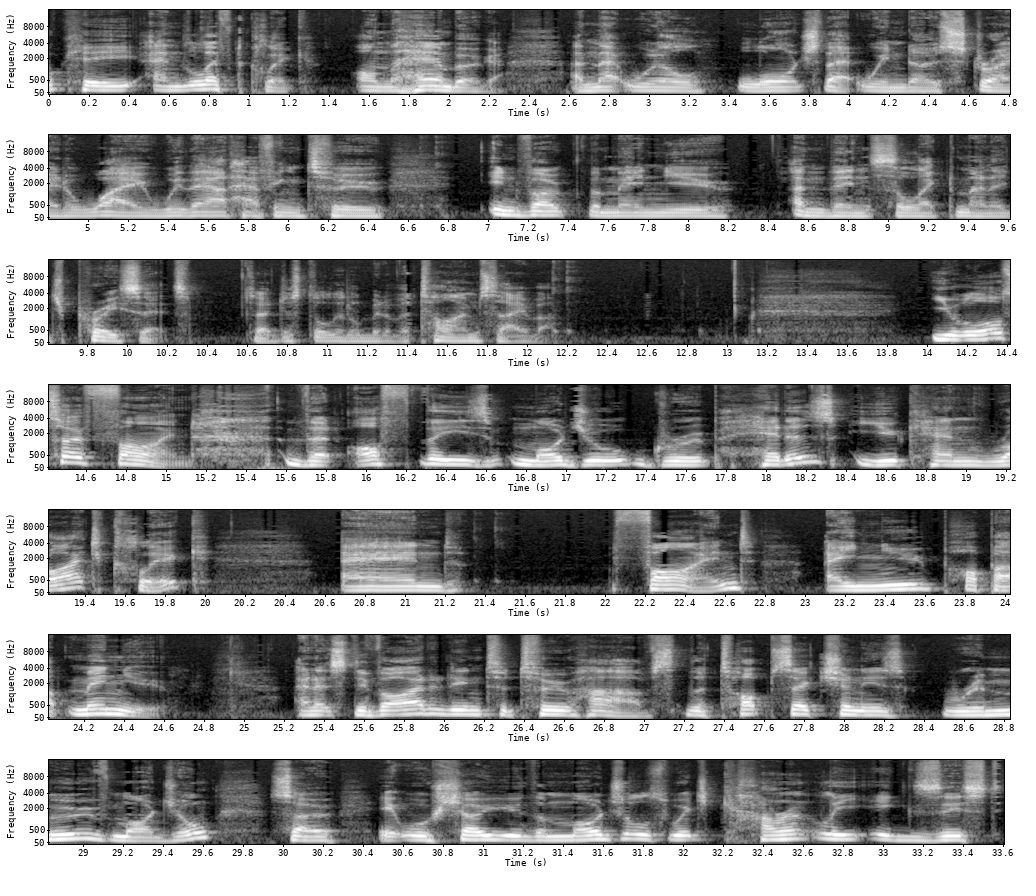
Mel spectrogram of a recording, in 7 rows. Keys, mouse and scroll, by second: 0.8 ctrl+click, 5.7 click, 6.8 click, 12.2 click, 19.0 right click, 21.4 right click.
